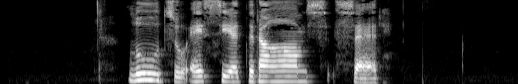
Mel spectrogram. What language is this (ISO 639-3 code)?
lav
